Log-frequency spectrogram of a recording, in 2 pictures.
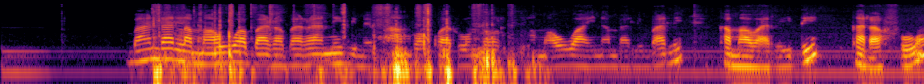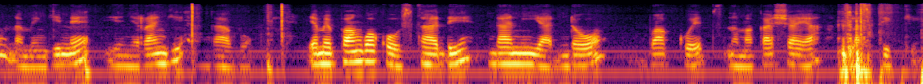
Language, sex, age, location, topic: Swahili, female, 18-24, Nairobi, finance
